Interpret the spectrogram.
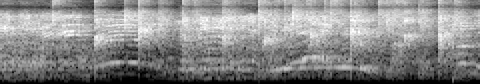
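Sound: people clapping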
